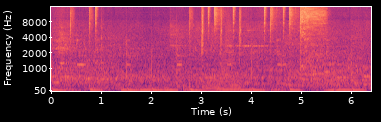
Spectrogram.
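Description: Background music with a deep bass line and percussion hits.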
